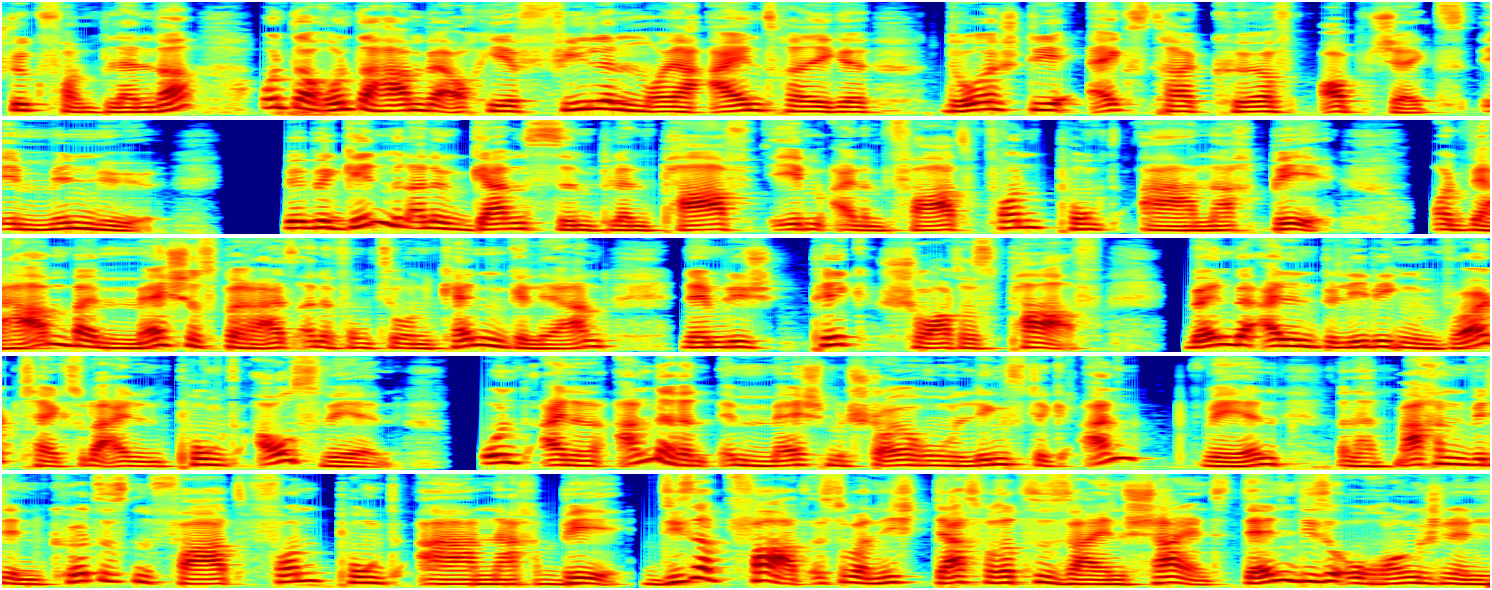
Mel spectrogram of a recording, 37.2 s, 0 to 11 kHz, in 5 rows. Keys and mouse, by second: 12.4 click, 23.3 click, 27.8 ctrl+click.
